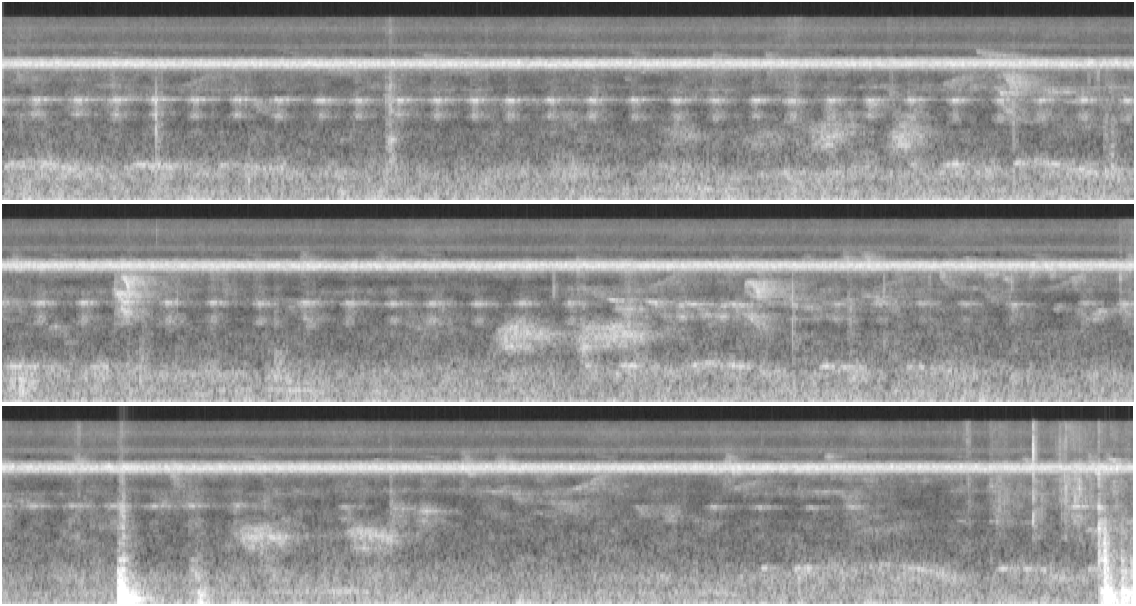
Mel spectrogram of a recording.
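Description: Steady high-pitched insect drone with faint scattered bird chirps, broken by a single sharp knock about two-thirds of the way through.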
